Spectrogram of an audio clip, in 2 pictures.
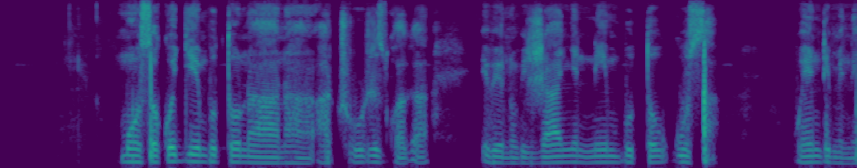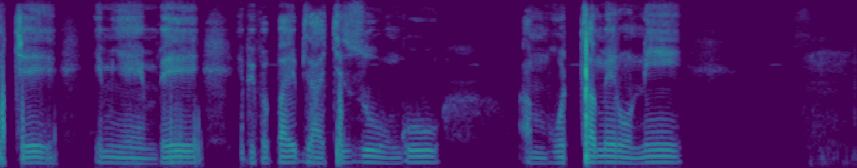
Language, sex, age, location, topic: Kinyarwanda, male, 25-35, Musanze, finance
